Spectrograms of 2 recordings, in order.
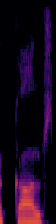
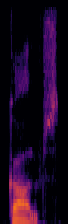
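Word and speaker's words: calves: ठीक है, और यहाँ पर बोलोगे काल्प्स, काल्प्स, वह भी उच्चारण होगा, एल भी उच्चारण थोड़ा सा होगा, काल्प्स ऐसे। ठीक है, तो ये आपका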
